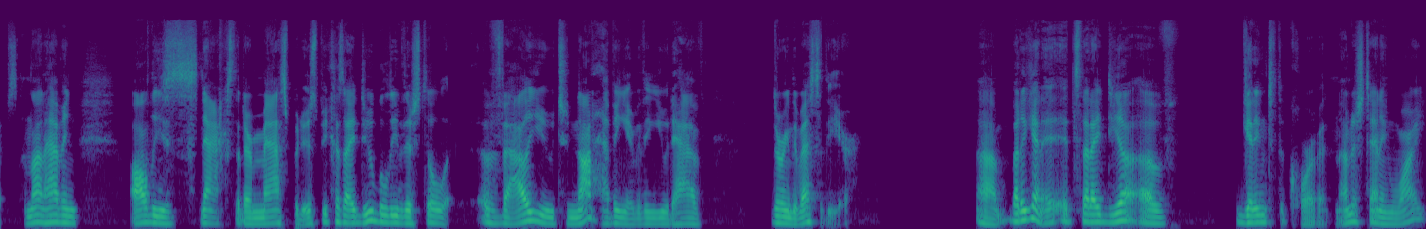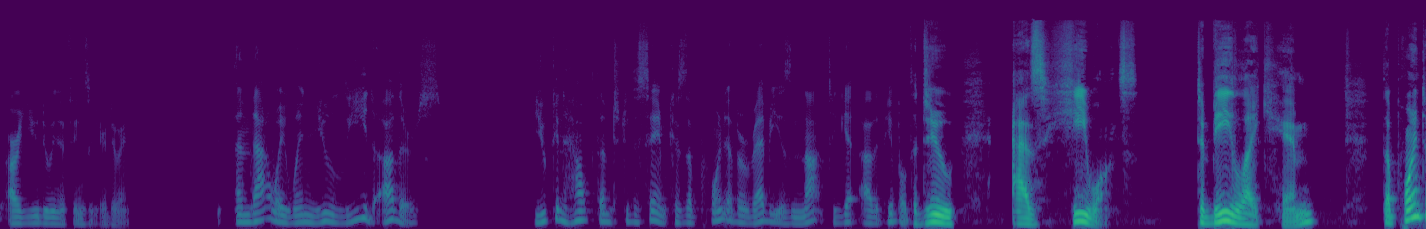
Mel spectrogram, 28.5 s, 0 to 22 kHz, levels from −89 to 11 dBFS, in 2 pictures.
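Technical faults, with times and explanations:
13.93–14.50 s and 23.01–23.61 s, zipper noise: a fast ticking rides the level, first dropping about 20 dB after "core of it and", then rising about 20 dB after "is not to get", because the gain moves in unsmoothed steps roughly a hundred times per second.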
